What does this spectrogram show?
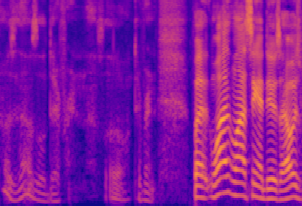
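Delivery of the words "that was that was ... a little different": very soft private aside; thinking to oneself. Retold or imitated. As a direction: say it under your breath, as a thought. I'm thinking to myself.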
